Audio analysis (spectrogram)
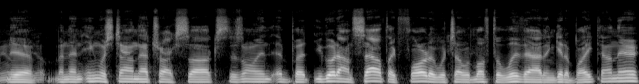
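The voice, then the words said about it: New York accent. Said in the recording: “the accent, I'm like, hey, this guy's a New York guy.”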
